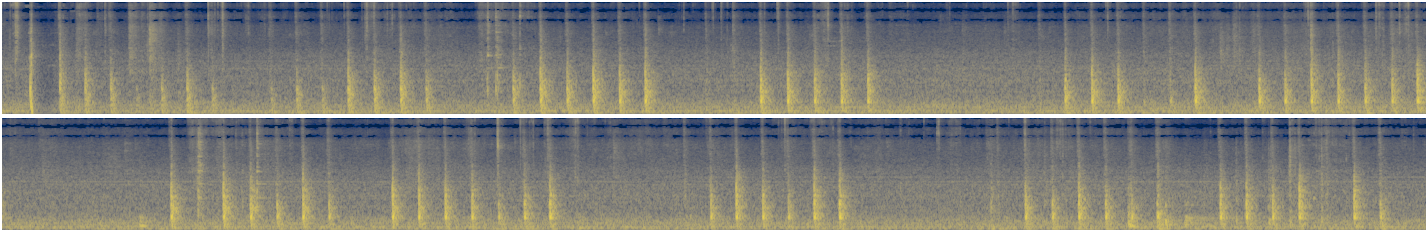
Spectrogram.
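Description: Garlic cloves being peeled with a small knife over a stainless-steel bowl: short runs of four to six quick, sharp clicks every second or two as the knife and cloves knock against the bowl, over a steady low hum.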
